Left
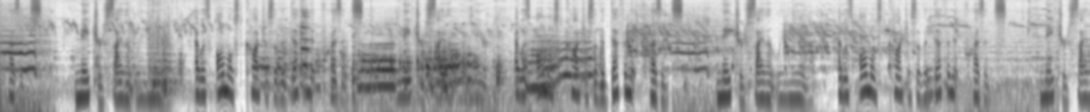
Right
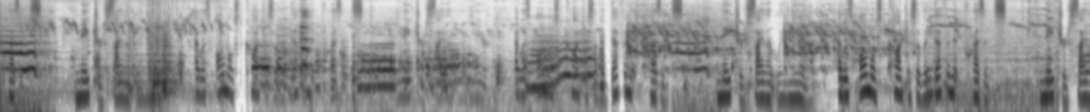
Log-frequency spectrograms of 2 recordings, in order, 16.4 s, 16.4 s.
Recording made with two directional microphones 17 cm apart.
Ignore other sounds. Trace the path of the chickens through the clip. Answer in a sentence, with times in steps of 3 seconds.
You can hear the chickens on the right from 0 s, in the centre from 6 s and on the right from 9 s.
